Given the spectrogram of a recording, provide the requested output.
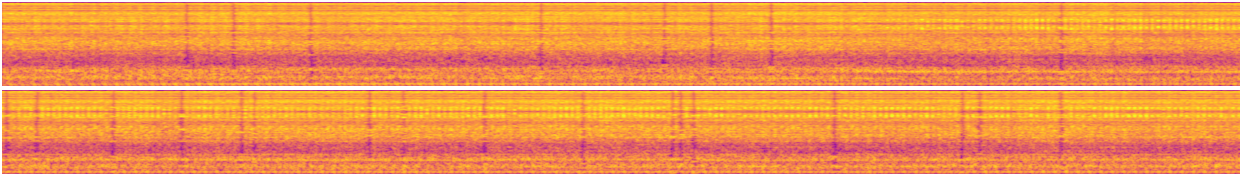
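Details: Hot rod golf cart engine, recorded at the muffler and tailpipe tip: steady, even low rumble at fast idle with a bubbly exhaust note, not loud, no knocks or misses; running healthy.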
